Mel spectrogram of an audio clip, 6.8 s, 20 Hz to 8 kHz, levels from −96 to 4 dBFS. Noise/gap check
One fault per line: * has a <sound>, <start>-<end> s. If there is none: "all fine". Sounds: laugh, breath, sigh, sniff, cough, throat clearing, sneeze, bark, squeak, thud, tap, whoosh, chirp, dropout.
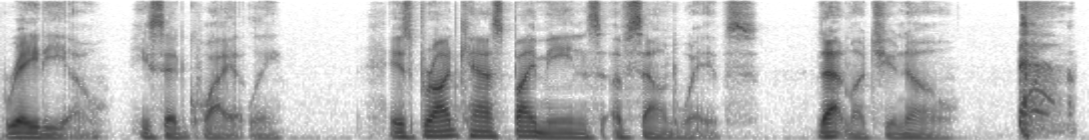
* has a cough, 6.4-6.7 s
